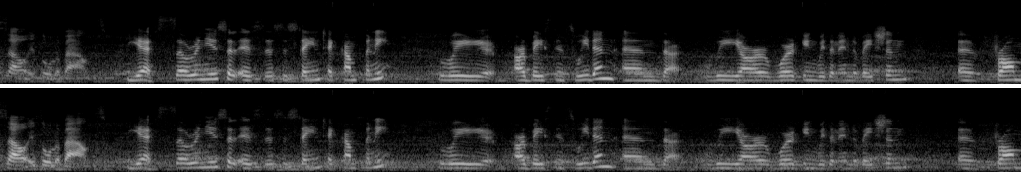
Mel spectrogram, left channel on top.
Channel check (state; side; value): normal; both; correlation 0.86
